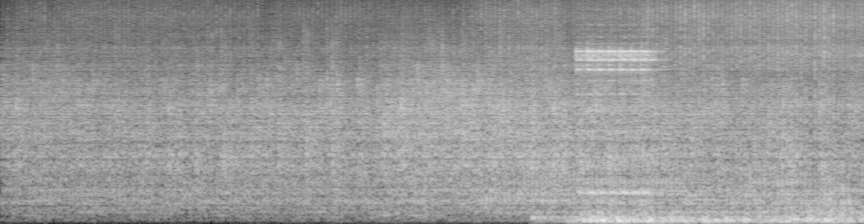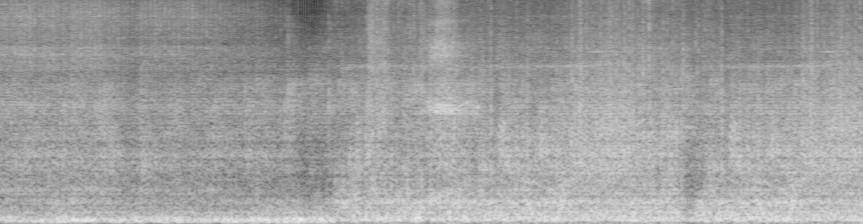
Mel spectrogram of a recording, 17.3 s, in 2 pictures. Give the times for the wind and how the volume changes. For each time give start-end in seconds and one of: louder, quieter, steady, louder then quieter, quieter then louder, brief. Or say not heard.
5.7-17.2 louder.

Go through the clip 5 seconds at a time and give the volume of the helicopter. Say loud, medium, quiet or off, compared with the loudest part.
medium, loud, medium, off.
